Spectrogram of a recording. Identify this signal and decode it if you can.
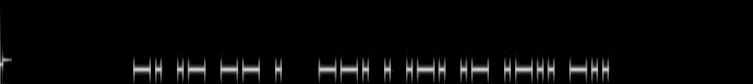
Morse code, heard as a keyed tone, about 21 wpm, 700 Hz. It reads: NAME GERALD
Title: Practice QSO - Exchange 1 - Beginning - 22wpm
